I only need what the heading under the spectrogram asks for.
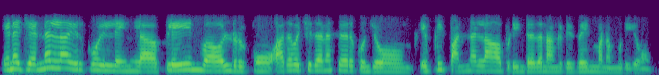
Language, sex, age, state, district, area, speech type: Tamil, female, 18-30, Tamil Nadu, Madurai, urban, conversation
